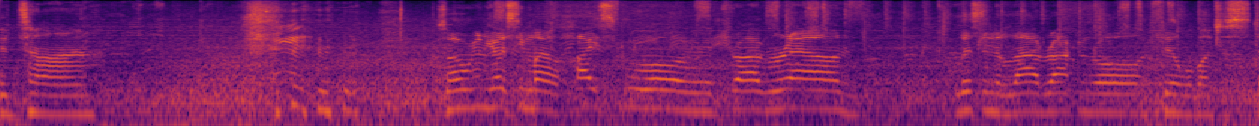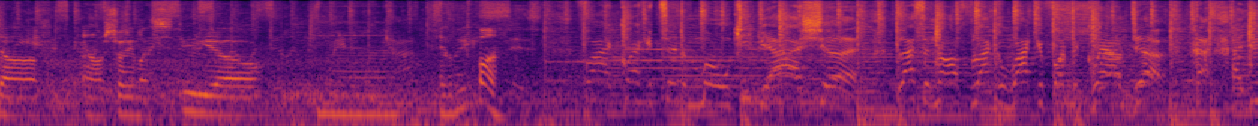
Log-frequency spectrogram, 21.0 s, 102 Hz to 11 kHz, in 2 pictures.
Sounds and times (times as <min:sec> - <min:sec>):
Speech: 0:03.7 - 0:07.2, 0:08.0 - 0:14.9
Music: 0:04.9 - 0:20.9.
